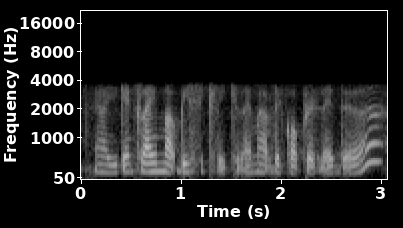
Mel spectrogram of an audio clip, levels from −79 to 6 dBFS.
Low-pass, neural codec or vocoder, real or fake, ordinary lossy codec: 3.6 kHz; codec, 16 kHz in and 24 kHz out, 1 kbps, XY-Tokenizer; fake; none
